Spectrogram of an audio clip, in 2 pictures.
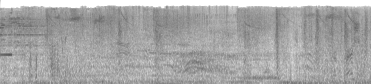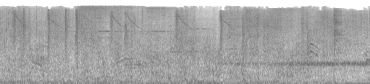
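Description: Sharp game hit sounds strike repeatedly.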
